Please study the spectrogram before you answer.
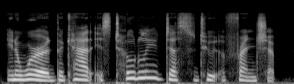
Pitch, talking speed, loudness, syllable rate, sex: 220 Hz, 205 wpm, -16 LUFS, 6.0 syllables/s, female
